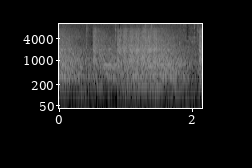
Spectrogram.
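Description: Gunfire from a mech's weapon in the Armored Core video game: a steady rapid stream of automatic shots, moderately distant and muffled, continuing unbroken for a couple of seconds.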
